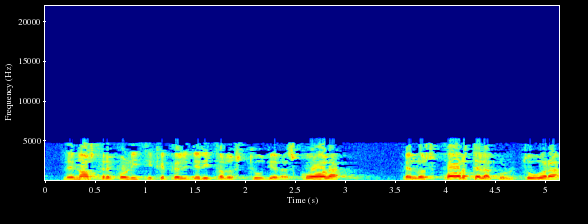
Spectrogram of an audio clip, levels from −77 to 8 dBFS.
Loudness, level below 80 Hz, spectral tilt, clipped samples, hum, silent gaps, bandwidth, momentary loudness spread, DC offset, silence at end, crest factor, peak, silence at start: -10 LUFS; -46 dBFS; -7.5 dB/octave; 1%; none; none; 5.4 kHz; 8 LU; under 0.1%; 0 s; 10 dB; 0 dBFS; 0.2 s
